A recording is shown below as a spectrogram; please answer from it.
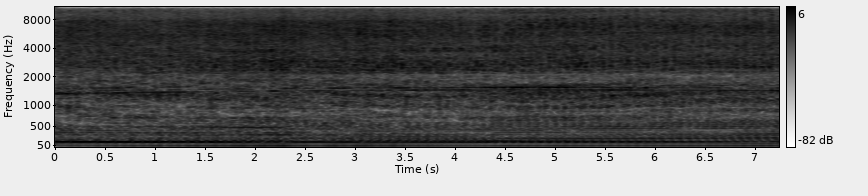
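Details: Subaru STI (1100+ whp build) fitted with a stock OEM EJ257 longblock, fully warmed up after a hard cold start; steady, even idle with deep uniform pulse, no knocks or ticks; normal warm idle.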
